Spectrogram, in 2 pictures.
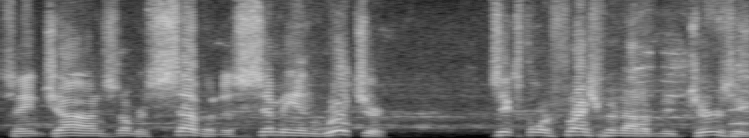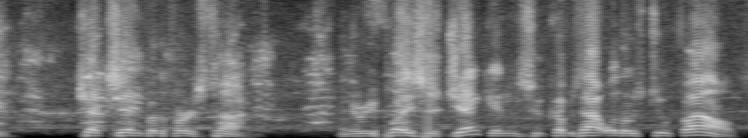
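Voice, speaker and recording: Speaking at a normal pace in a slightly high voice, this American radio announcer calls a basketball game courtside at an indoor arena. He follows every pass and shot in clipped phrases, while arena ambience and the bounce of the ball sit behind his commentary.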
